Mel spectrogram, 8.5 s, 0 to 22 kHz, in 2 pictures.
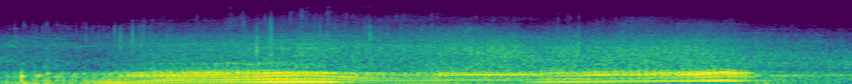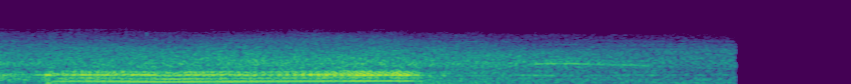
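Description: BMW 340i's B58 turbocharged 3.0-litre inline-six accelerating away, revs climbing and dropping at two upshifts, then holding steadier as the car pulls into the distance and fades out.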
